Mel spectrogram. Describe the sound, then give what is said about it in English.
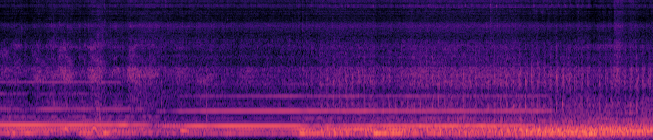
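A helicopter's engine and rotor drone steadily and loudly on an island, with a sustained whine over the throbbing hum, growing fuller in the second half. “When are we gonna get off this island? Go to the helicopter and you might.”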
